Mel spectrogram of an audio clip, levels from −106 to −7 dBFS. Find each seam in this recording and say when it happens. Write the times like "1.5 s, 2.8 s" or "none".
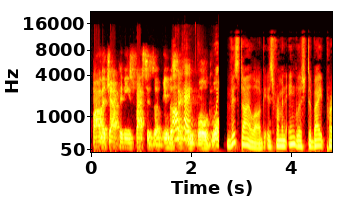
none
